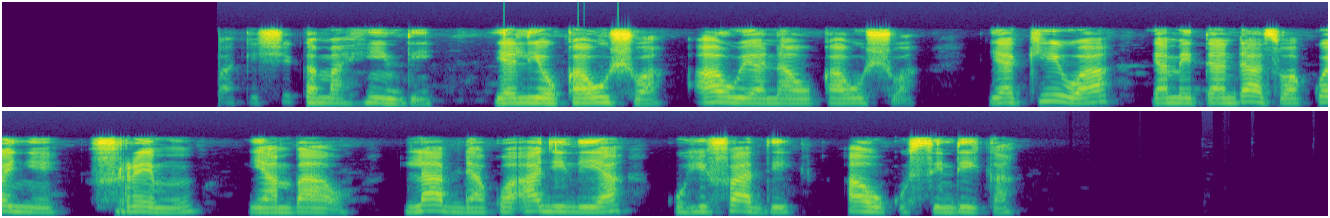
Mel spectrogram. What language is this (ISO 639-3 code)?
swa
